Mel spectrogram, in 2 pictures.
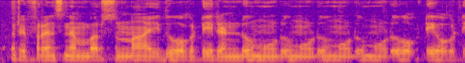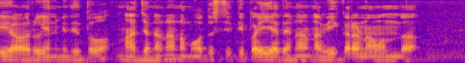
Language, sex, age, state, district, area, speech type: Telugu, male, 18-30, Andhra Pradesh, Krishna, urban, read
